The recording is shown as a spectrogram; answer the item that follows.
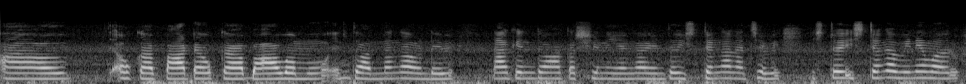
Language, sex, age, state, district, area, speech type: Telugu, female, 18-30, Telangana, Medak, rural, spontaneous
